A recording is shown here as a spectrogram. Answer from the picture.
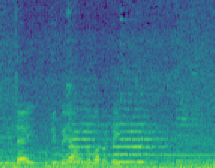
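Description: A vehicle horn sounds once, a single steady toot held for just under a second, about a second in, over a man's voice and road traffic.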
